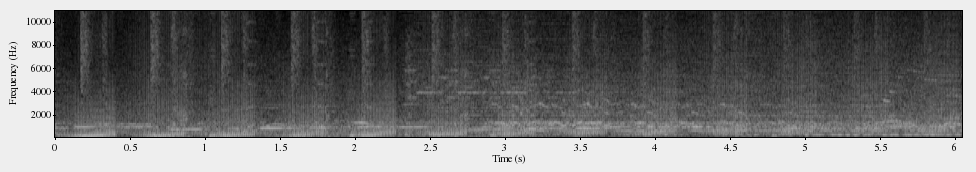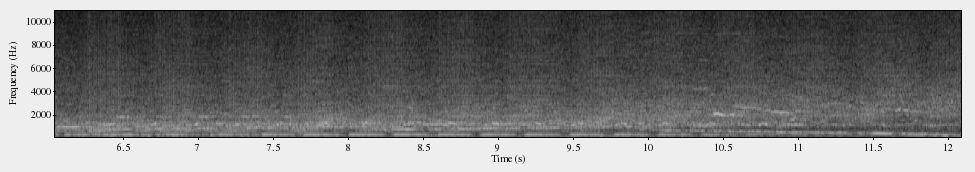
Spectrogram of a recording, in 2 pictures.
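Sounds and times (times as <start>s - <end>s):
repeating synth note: 0.0s - 12.0s
dense noisy wash: 0.4s - 12.0s.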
